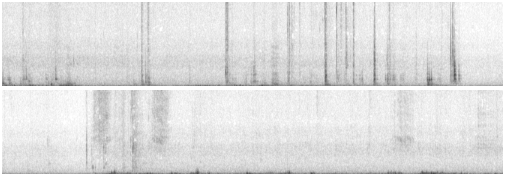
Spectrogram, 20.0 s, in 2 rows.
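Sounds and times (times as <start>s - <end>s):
fishing gear clicking and knocking: 4.4s - 9.2s, 11.7s - 13.4s, 17.8s - 18.3s, 19.5s - 20.0s.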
